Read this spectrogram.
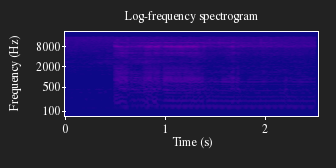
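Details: Sleeping dog snoring: a low, rough, rumbling breath sound in a quiet room.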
